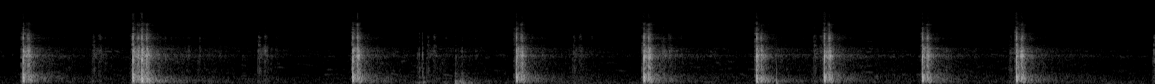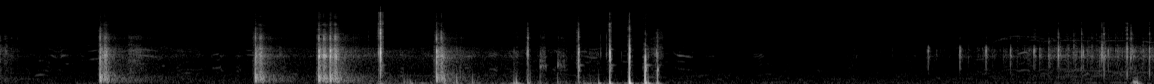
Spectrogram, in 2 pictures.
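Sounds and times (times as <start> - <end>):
firework shells bursting: 3.5 - 8.6.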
